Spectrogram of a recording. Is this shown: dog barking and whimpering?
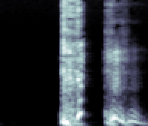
no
